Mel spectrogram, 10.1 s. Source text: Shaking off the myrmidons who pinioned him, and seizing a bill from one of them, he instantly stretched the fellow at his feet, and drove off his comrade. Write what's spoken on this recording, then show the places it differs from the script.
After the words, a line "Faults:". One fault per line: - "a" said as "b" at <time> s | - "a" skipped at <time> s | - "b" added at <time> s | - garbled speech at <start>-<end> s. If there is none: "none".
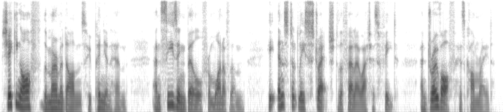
Shaking off the myrmidons who pinion him, and seizing bill from one of them, he instantly stretched the fellow at his feet, and drove off his comrade.
Faults:
- "pinioned" said as "pinion" at 1.8 s
- "a" skipped at 3.7 s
